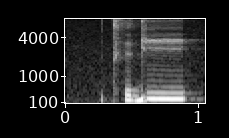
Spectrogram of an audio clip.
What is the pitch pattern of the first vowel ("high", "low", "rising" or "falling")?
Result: low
